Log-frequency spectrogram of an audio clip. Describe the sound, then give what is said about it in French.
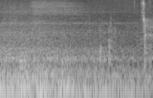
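Low, continuous rail rumble fills the Gare Montparnasse railway station near its moving walkway, with a few faint, high squeals toward the end. “On entendait donc le célèbre message du tapis roulant ou trottoir roulant, vous me direz comment il faut dire, de la gare Montparnasse.”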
